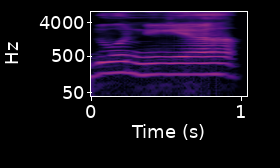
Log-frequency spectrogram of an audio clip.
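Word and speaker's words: الدُّنْيَا: ഇവിടെ ദുന്യ എന്ന് പറയാൻ പാടില്ല. മിൻ യൗമി എന്ന് പറയുന്നത് പോലെ ദുന്യ എന്ന് പറയാൻ പാടില്ല. ദുനിയ എന്ന് മാത്രമേ പറയുകയുള്ളൂ.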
